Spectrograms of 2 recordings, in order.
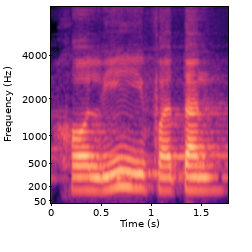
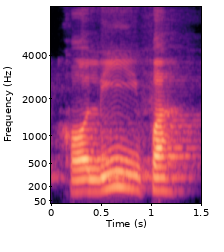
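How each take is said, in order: First: The word ends in t, a, and n. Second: The word ends in a soft h sound. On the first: The reader continues without stopping. "Begitupun kata khalifatan" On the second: The reader stops on this word. "jika wakof menjadi khalifah"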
